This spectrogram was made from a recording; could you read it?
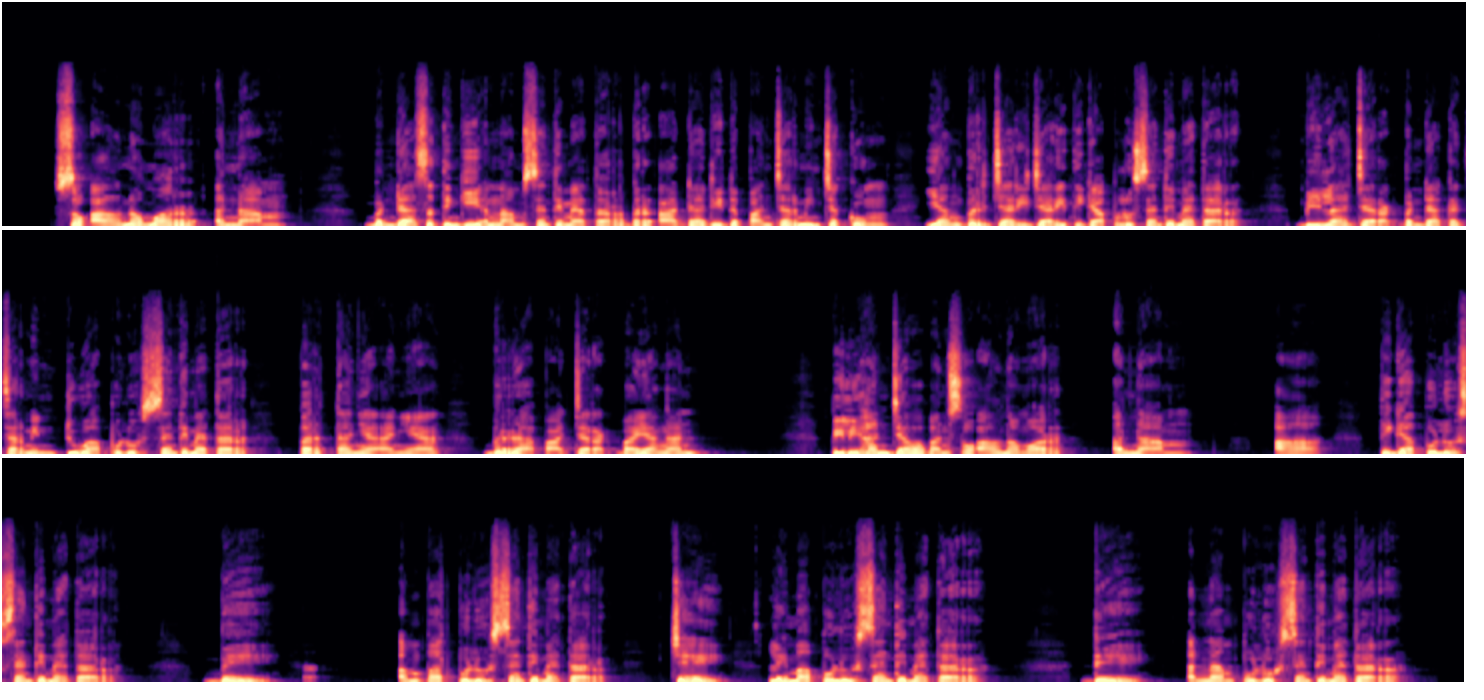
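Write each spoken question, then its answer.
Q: Bila jarak benda ke cermin 20 cm, pertanyaannya, berapa jarak bayangan?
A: D: 60 cm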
